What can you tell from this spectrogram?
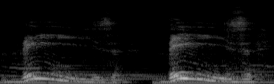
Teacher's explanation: O plural da palavra this, que significa esses, essas, estes, essas, você também começa com é, th. Só que depois o i é longo, não é mais o e do this. Agora é o ei, ei, ei.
